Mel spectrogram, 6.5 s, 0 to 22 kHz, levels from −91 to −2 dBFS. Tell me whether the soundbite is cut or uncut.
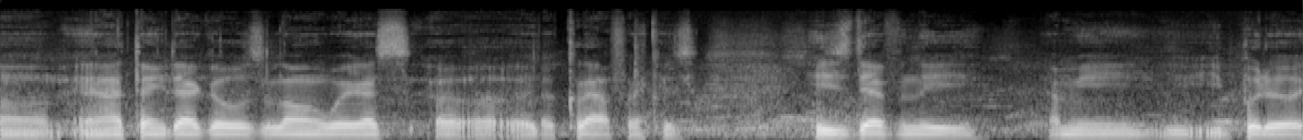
cut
